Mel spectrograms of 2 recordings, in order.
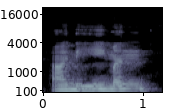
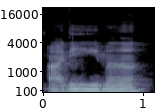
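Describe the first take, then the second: First: "aliman" stretched, ending on a sounded n; wrong stop. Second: "alima" stretched, ending on open aa without n; correct stop. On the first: Teacher showing what you can't say, wrong stop. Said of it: "you can't say aliman like this". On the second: Teacher showing what you have to say, correct stop. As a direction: drop the n, end "alima" on a long a. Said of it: "You have to say alima". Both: Shown as a demonstration.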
